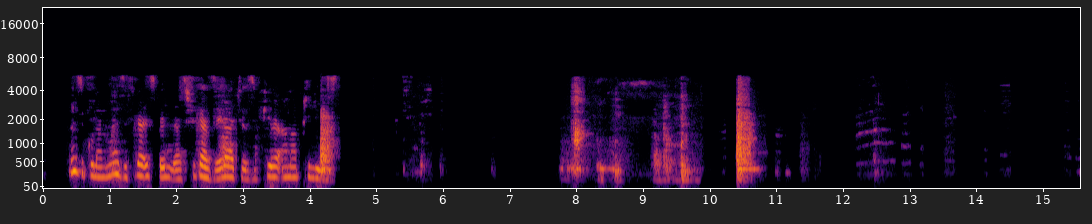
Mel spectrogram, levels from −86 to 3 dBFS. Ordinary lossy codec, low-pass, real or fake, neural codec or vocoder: AAC, 24 kbps; 5.4 kHz; real; none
